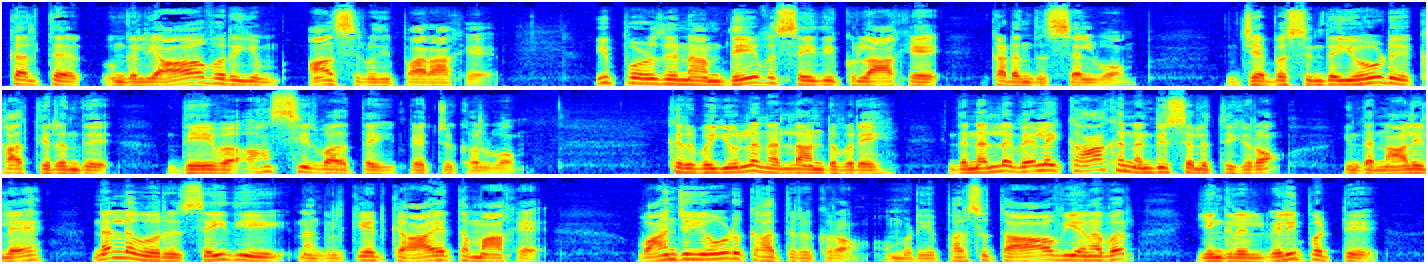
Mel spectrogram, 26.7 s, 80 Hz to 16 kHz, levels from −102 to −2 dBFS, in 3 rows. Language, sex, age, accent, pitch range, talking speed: Tamil, male, 30-49, native, 115-160 Hz, 90 wpm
